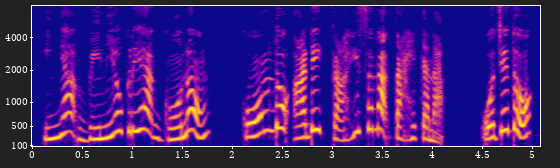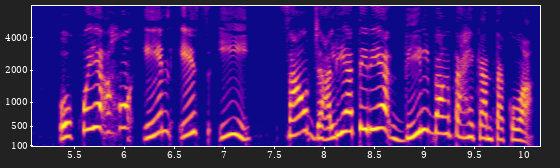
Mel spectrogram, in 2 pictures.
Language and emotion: Santali, angry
